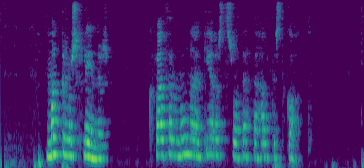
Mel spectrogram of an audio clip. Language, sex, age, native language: Icelandic, female, 20-29, Icelandic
